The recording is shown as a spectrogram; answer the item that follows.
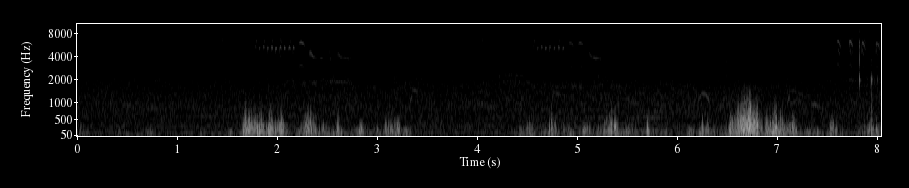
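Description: Wind buffeting the microphone in irregular gusts, strongest about two seconds in and again near seven seconds. Faint high bird chirps in the background between the gusts.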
